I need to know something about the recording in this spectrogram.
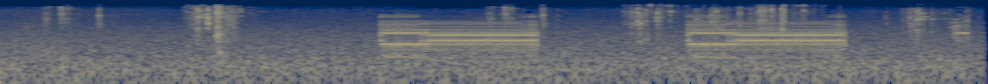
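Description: A metal lockpick clicks and scrapes inside a lock.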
